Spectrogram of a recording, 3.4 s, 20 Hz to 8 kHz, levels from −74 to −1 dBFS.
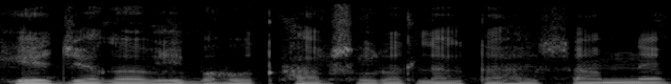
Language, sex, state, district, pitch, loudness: Hindi, male, Bihar, Gopalganj, 105 Hz, -39 LUFS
